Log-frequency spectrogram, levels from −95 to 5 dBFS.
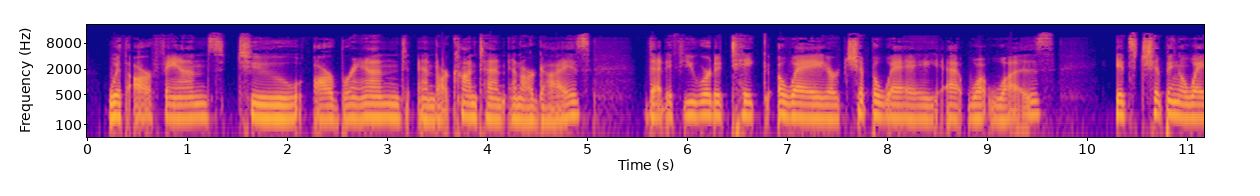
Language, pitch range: English, 140-165 Hz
